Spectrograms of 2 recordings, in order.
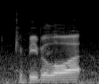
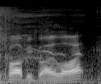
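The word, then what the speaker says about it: Kybybolite: There's been Kibibolite, Kybobolite, it's Kybibolite. Everyone calls it Kybi, though.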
